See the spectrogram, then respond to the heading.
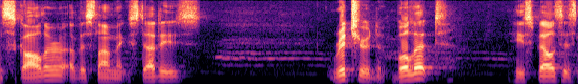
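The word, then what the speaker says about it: Bulliet: by an American scholar of Islamic studies Richard bullit he spells his name B you ll IET and he pronounces it bullit and it's called the case for Islamic Christian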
